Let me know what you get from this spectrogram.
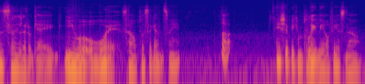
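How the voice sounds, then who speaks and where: A man voicing a sadistic male wizard in an ASMR fantasy roleplay, cruel yet doting, teasing and cooing with soft whispers. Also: lowish voice, expressive, measured pace, vocal fry, pauses often, husky, exaggerated voice. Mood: taunting. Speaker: voice actor.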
